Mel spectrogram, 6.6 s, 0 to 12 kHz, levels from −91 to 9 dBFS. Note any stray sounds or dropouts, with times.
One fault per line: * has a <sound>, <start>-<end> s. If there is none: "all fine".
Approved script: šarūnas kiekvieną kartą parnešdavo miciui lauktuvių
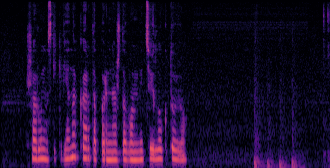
* has a thud, 5.1-6.1 s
